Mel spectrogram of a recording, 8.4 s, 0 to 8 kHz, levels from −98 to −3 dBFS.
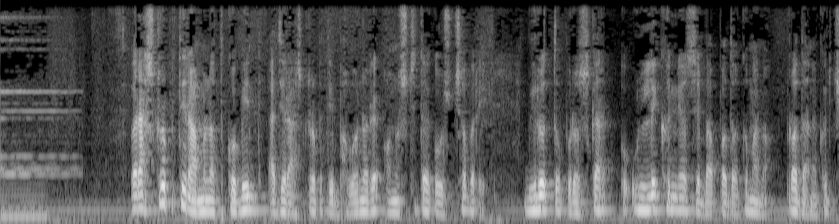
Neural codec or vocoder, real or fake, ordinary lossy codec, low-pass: none; real; none; 7.2 kHz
